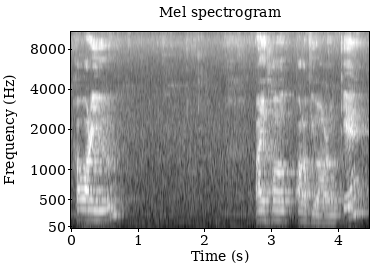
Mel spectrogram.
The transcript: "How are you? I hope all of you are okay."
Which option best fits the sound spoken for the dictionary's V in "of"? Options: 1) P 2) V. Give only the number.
1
